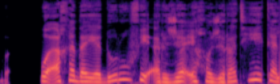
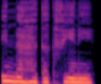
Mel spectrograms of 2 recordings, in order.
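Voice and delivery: stern murmur; 4 semitones lower than usual. A narrator's reading. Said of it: "غمغم ياكوف في صرامة".

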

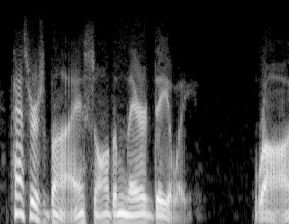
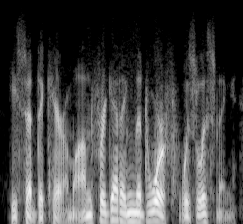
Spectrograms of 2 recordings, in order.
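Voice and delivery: ordinary delivery

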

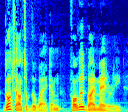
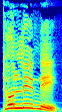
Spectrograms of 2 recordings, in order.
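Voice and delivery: very high, loud, stretched-out cry; amazed, drawn-out outburst; exclaiming; 8 dB louder, slower than usual. A narrator's reading. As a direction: exclaim the name slowly, soaring high. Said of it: "exclaimed Paganel".

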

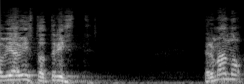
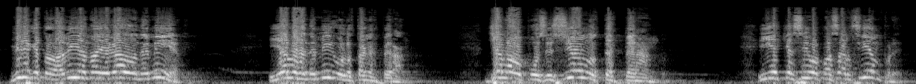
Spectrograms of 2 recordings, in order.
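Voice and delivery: fast, louder, higher preaching push; fervent preaching; 5 semitones higher, 3 dB louder, faster than usual. Acted. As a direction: drive the warning home quickly and loudly. Preacher presses point, fast and loud.

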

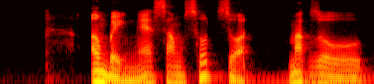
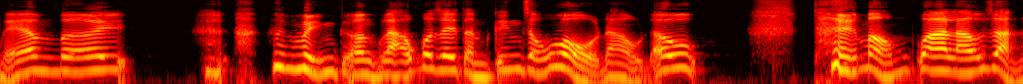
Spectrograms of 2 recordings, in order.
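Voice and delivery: wailing and crying. Acted. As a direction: beg the chief through tears. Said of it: "Con mụ này nó khóc". (giọng mếu máo khóc lóc van xin)

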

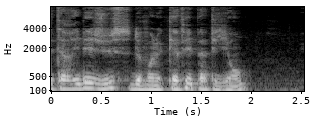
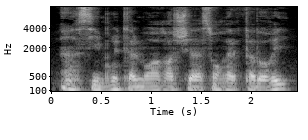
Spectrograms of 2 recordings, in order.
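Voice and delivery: usual speaking voice

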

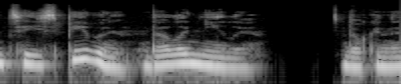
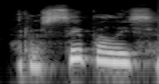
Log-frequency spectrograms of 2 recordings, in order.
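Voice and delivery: ordinary delivery

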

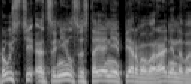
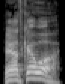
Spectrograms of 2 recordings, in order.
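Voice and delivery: louder commanding call; shouting; 4 semitones higher, 4 dB louder than usual. A narrator's reading. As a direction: call out over the noise. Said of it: "крикнул Ян Наталис".

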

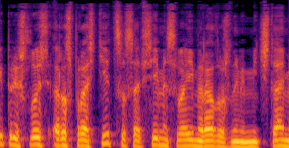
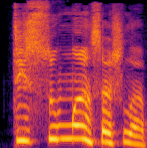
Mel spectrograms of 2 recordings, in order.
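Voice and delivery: horrified outcry; 12 semitones higher, 3 dB louder, slower than usual. A narrator's reading. Prince horrified by poison plan.

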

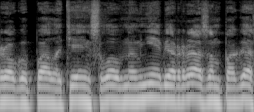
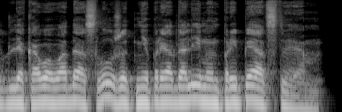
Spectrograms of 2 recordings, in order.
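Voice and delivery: usual speaking voice

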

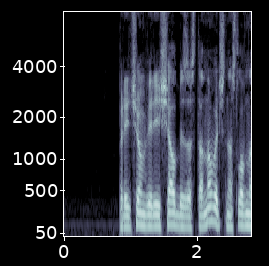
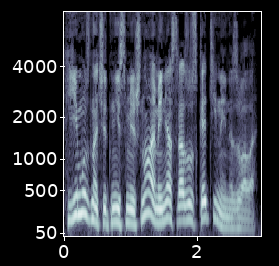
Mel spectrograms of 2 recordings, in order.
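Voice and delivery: raised, louder grievance; indignant complaint; 7 semitones higher, 4 dB louder than usual. Acted. Hero protesting being called a brute, indignant. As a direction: complain at the unfairness.

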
